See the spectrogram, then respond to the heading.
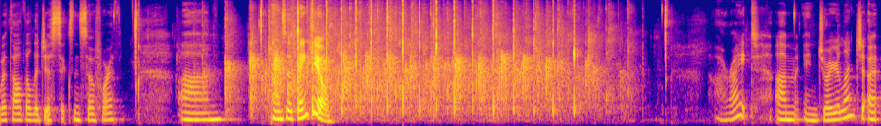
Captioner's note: applause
